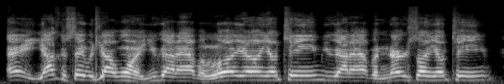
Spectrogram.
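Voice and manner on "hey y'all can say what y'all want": ordinary talk, nothing marked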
